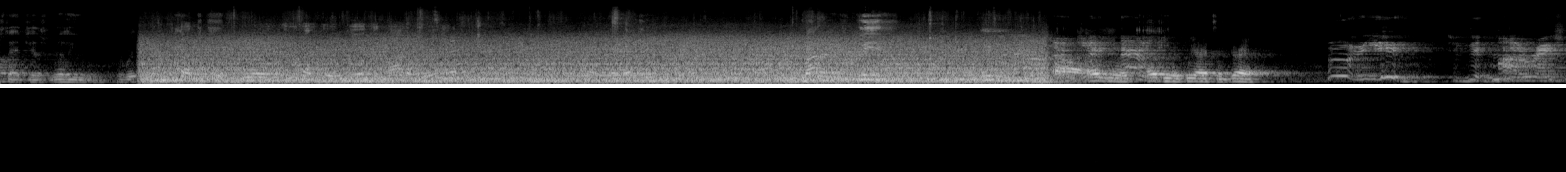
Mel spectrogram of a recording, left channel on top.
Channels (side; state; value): right; silent; 62 dB below the other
